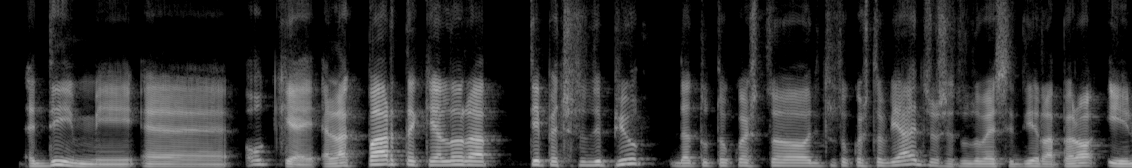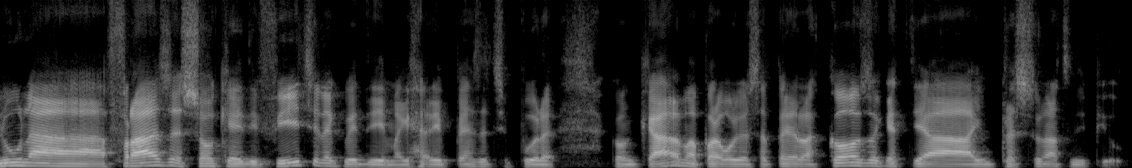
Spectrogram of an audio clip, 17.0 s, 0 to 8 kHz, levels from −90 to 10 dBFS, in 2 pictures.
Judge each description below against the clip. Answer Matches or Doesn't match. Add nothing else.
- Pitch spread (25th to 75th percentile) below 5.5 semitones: Doesn't match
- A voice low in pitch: Matches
